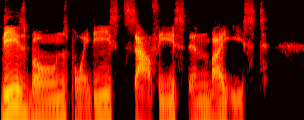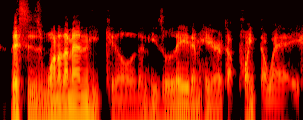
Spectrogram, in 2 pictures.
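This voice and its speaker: In a put-on character voice, a man talks at a fairly slow pace and fairly low pitch over a quiet background. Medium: read story. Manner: gruff, bold.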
